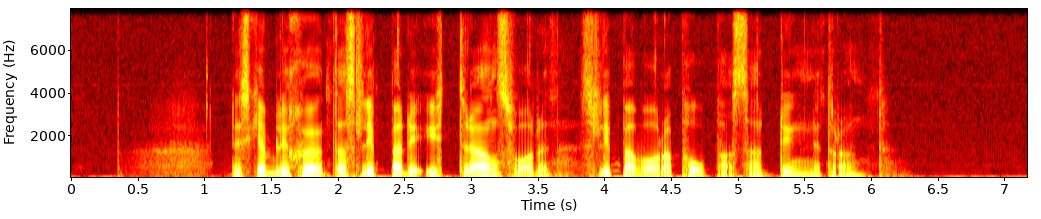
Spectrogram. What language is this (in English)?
Swedish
